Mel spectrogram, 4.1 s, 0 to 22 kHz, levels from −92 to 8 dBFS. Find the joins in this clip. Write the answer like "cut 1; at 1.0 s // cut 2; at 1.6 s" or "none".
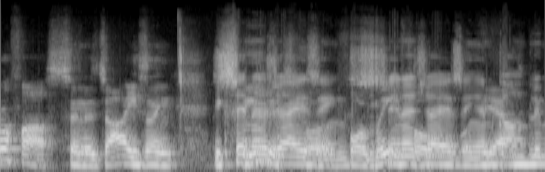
none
